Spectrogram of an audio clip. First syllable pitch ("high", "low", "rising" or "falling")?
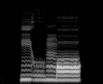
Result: high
